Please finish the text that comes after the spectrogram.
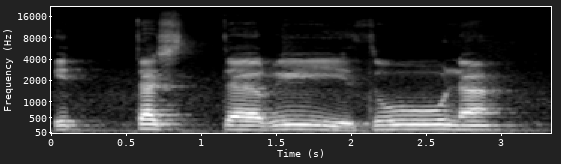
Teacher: idghamul zal fi ta', diidghamkan zal pada ta' menjadi ittastaghithuna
